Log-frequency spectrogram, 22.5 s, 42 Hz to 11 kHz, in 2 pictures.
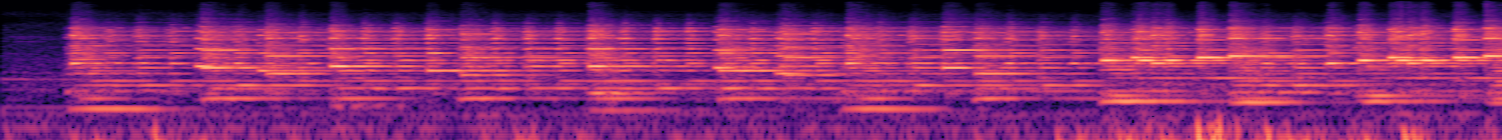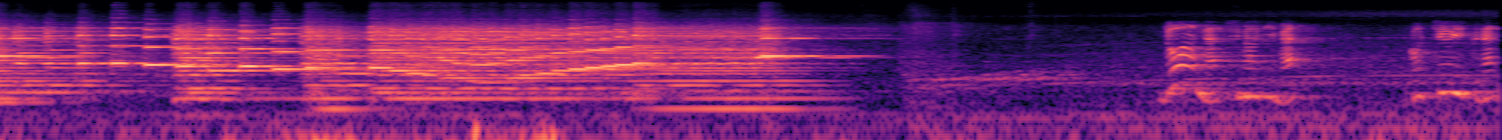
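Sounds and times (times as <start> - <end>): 
melody in Tsuchiura: 0.5 - 18.0.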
